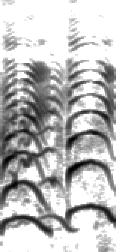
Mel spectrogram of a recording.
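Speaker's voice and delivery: mock shrill, very high, loud scared cry laced with laughter. Act out what you heard amid the noise and whooping, imitating Lindsay's fearful, laughing cry. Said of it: "I can still hear Lindsay going".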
